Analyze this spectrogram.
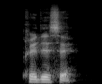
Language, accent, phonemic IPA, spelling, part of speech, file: French, France, /pʁe.de.sɛ/, prédécès, noun, LL-Q150 (fra)-prédécès.wav
- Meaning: predecease (anterior death)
